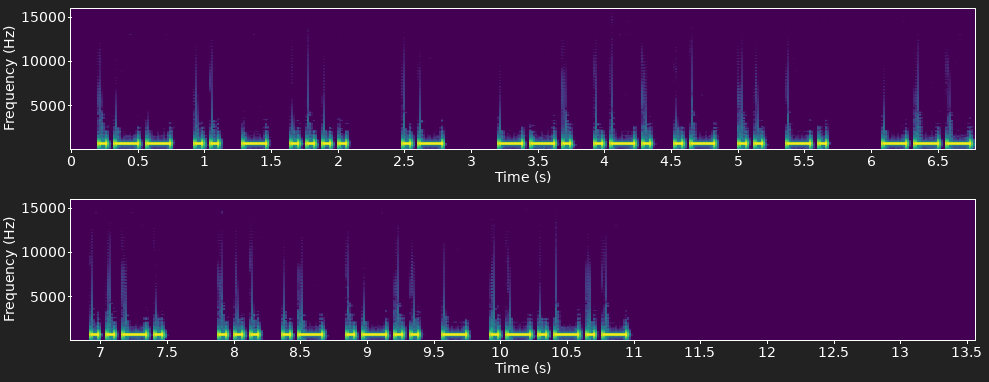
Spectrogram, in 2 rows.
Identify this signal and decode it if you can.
Morse code, heard as a keyed tone, about 21 wpm, 700 Hz. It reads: WITH A GRAIN OF SALT.
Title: Sentences with 7-Word Phrases - Spoken Beginning - 20wpm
